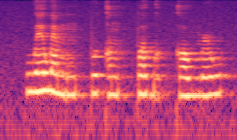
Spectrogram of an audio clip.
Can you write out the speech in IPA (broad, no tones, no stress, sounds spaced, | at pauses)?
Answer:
w ɛ w æ m ʊ n pː ʊ ɡ ɔ n pː ʌ ɡʷ æ kː ɔ w m ə˞ w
